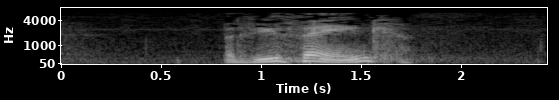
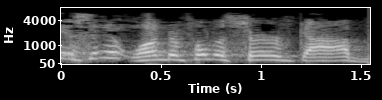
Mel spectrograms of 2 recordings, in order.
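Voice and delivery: high, loud gushing church talk; mock pious enthusiasm; 8 semitones higher, 4 dB louder than usual. Joyless churchgoer putting on a show of praise, mock enthusiasm. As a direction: gush it out as hollow praise. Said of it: "But what they really believe is".

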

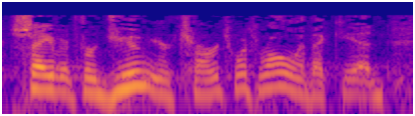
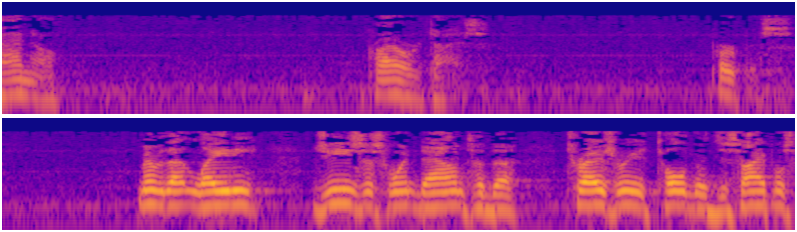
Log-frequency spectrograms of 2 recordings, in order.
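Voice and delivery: ordinary delivery

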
